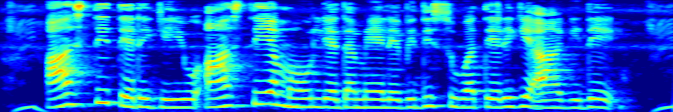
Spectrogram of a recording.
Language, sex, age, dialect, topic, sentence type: Kannada, female, 18-24, Coastal/Dakshin, banking, statement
